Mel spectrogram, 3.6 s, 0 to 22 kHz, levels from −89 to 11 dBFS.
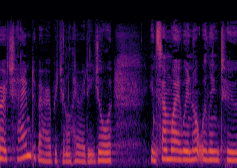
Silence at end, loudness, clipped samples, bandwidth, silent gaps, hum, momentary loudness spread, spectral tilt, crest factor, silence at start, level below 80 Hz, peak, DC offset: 0 s; -33 LUFS; under 0.1%; 13.5 kHz; none; none; 9 LU; -4.5 dB/octave; 18 dB; 0 s; -72 dBFS; -16 dBFS; under 0.1%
